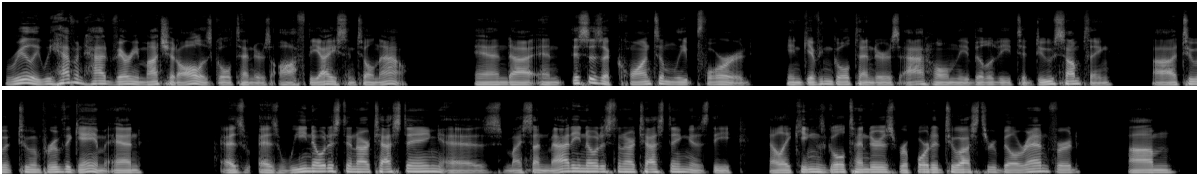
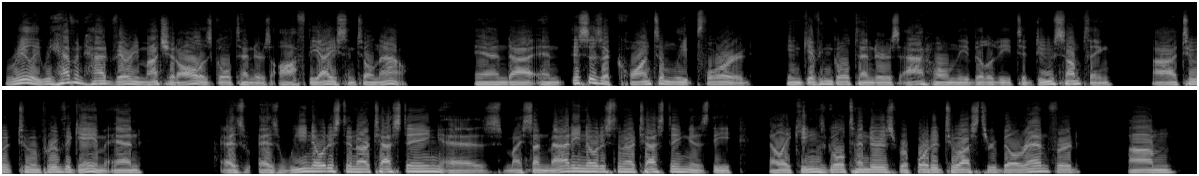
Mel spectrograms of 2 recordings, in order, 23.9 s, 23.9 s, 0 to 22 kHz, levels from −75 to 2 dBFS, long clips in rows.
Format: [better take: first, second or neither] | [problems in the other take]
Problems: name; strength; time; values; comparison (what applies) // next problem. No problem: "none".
first | distortion; slight; 7% of the sound clipped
